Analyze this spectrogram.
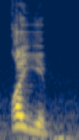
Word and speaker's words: طيب: However, tayyib, making T as bold and heavy, makes the correct pronunciation.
